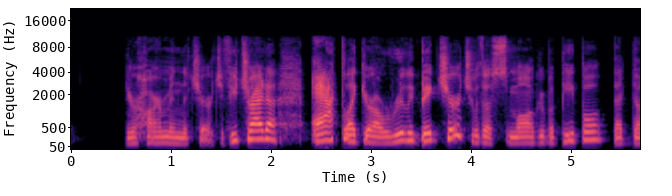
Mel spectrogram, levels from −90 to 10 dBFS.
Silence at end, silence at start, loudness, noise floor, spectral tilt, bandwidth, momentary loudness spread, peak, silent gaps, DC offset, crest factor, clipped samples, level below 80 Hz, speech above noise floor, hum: 0 s; 0.55 s; -25 LUFS; -78 dBFS; -4 dB/octave; 11.5 kHz; 11 LU; -2 dBFS; none; under 0.1%; 24 dB; under 0.1%; -78 dBFS; 53 dB; none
